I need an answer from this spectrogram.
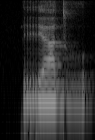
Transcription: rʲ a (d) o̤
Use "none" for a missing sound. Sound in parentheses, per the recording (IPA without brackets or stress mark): d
